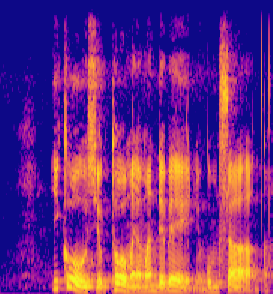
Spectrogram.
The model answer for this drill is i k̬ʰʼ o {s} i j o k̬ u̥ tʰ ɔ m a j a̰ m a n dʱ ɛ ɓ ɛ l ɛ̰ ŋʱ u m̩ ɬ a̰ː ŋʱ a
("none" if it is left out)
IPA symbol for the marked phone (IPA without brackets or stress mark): s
